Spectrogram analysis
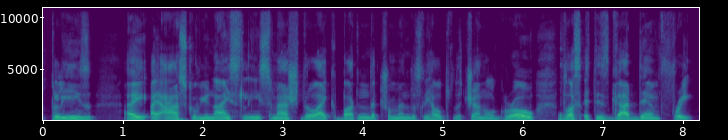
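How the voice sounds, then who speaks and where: A man's voice: medium pitch, a little mellow, no echo, studio quality. A man from Israel, a native Russian speaker, hosting a casual market livestream, rambling and self-correcting, effusive in his praise.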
